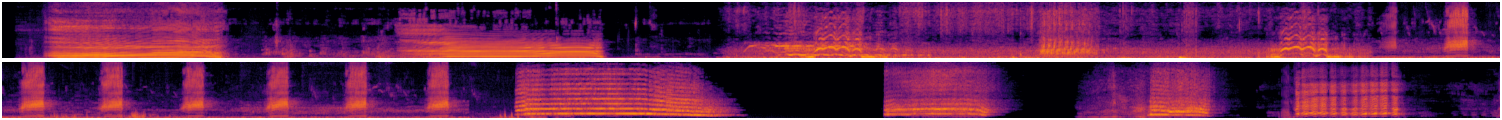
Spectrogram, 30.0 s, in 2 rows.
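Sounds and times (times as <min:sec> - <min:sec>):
cow mooing: 0:00.4 - 0:02.3, 0:03.9 - 0:06.1
horse whinnying: 0:07.3 - 0:09.3, 0:10.3 - 0:11.0, 0:12.6 - 0:13.6
duck quacking: 0:13.7 - 0:19.6.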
